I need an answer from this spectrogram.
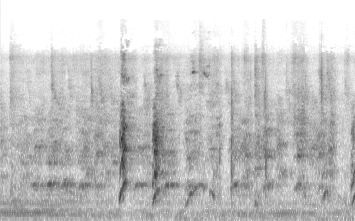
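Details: Corgi dogs at a kennel giving short yipping barks, two louder sharp barks near the middle among softer overlapping yaps, several dogs possibly calling together.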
